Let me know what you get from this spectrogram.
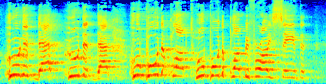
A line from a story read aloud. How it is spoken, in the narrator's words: He kept shouting at us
